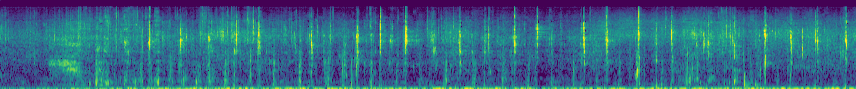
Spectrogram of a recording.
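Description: Close-miked chewing of braised abalone: wet smacking with many sharp, irregular clicks from the mouth and the soft meat.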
